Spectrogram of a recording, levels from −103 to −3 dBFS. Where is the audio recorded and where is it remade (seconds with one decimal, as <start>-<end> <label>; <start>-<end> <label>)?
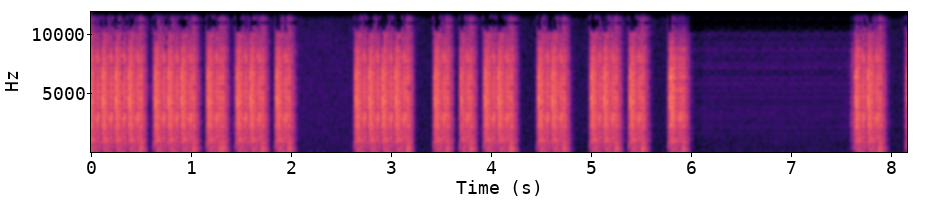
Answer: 0.0-5.8 recorded; 5.8-7.7 remade; 7.7-8.2 recorded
